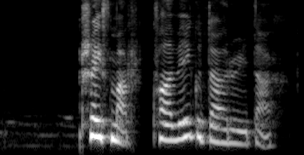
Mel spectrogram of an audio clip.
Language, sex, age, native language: Icelandic, male, 11, Icelandic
